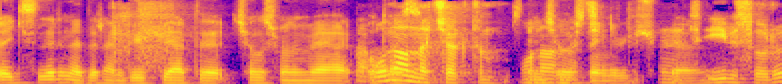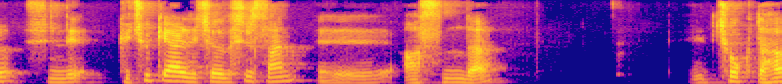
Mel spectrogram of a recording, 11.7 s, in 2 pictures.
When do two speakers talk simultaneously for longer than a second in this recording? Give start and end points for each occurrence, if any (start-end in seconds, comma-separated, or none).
3.8-5.3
